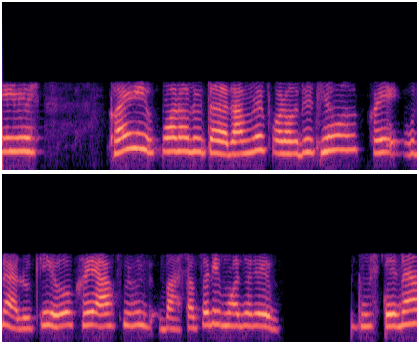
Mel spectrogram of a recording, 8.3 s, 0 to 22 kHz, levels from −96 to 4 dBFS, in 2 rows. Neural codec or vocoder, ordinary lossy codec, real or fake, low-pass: codec, 24 kHz, 3 kbps, HILCodec; none; fake; 3.6 kHz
